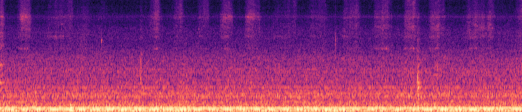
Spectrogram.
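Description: Steady low hum of an electric cup turner's small motor rotating a tumbler, with faint soft rubbing as a gloved hand spreads wet top coat over the turning cup.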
